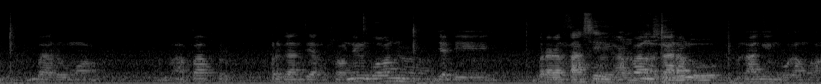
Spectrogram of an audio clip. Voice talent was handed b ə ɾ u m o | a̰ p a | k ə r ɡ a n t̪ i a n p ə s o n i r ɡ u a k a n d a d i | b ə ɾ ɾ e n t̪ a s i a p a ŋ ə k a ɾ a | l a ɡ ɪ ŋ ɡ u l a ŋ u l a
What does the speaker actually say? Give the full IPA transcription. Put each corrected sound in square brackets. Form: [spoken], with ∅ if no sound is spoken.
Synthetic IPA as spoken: b [a] ɾ u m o | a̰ p a | [p] ə r ɡ a n t̪ i a n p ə s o n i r ɡ u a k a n [d͡ʒ] a d i | b ə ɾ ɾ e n t̪ a s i a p a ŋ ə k a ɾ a | l a ɡ [i] ŋ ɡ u l a ŋ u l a

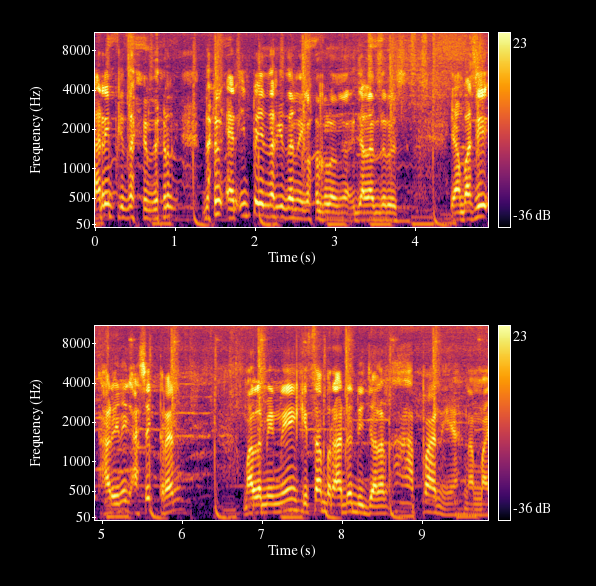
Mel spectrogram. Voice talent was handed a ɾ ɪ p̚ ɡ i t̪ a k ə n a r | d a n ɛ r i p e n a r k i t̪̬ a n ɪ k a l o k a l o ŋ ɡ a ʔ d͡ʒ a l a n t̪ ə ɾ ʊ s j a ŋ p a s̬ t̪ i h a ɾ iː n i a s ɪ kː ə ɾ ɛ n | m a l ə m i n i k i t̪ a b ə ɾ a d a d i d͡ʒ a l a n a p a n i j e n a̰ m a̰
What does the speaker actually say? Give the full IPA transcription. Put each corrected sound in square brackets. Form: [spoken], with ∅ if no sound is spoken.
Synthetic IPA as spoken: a ɾ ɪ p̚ [k] i t̪ a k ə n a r | d a n ɛ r i p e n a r k i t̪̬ a n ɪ k a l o k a l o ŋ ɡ a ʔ d͡ʒ a l a n t̪ ə ɾ ʊ s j a ŋ p a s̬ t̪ i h a ɾ iː n i a s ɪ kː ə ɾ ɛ n | m a l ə m i n i k i t̪ a b ə ɾ a d a d i d͡ʒ a l a n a p a n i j [a] n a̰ m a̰

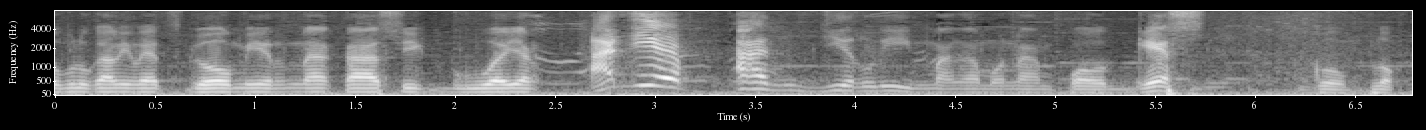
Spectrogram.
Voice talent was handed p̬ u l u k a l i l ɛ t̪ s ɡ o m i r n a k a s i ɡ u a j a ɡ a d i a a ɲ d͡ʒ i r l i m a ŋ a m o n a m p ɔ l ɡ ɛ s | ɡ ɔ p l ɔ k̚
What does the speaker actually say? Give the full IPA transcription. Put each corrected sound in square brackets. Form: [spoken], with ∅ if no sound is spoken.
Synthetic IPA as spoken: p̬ u l u k a l i l ɛ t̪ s ɡ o m i r n a k a s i ɡ u a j a [ŋ] a [d͡ʒ] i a a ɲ d͡ʒ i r l i m a ŋ a m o n a m p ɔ l ɡ ɛ s | ɡ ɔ [b] l ɔ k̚

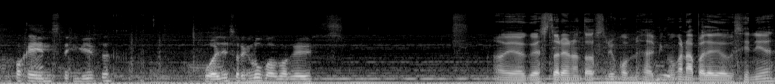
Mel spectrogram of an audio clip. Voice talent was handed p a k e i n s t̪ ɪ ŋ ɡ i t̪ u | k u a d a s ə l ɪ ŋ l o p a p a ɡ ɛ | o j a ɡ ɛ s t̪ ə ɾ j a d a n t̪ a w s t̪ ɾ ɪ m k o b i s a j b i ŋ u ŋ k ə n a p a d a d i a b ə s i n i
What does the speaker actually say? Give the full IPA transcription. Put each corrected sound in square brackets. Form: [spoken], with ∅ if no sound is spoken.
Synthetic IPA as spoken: p a k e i n s t̪ ɪ ŋ ɡ i t̪ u | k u a [d͡ʒ] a s ə [ɾ] ɪ ŋ l [u] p a p a [k] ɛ | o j a ɡ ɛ s t̪ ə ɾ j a [n] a n t̪ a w s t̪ ɾ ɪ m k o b i s a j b i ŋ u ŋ k ə n a p a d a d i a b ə s i n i

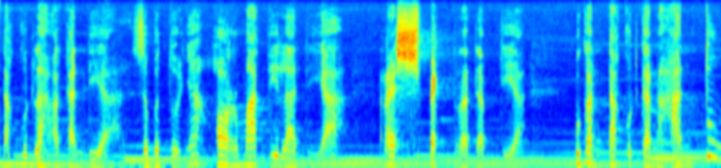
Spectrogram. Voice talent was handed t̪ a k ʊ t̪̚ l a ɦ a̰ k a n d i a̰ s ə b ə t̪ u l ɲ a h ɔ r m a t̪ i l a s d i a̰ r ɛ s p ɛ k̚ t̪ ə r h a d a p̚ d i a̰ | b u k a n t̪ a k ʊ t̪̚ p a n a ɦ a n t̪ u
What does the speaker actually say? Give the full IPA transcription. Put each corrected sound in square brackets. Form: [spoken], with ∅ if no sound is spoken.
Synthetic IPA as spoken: t̪ a k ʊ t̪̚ l a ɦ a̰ k a n d i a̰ s ə b ə t̪ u l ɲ a h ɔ r m a t̪ i l a [h] d i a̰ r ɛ s p ɛ k̚ t̪ ə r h a d a p̚ d i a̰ | b u k a n t̪ a k ʊ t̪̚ [k] a n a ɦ a n t̪ u

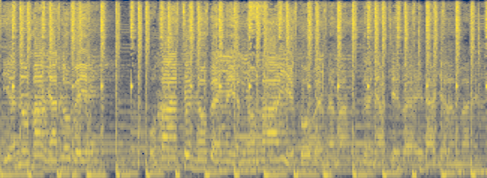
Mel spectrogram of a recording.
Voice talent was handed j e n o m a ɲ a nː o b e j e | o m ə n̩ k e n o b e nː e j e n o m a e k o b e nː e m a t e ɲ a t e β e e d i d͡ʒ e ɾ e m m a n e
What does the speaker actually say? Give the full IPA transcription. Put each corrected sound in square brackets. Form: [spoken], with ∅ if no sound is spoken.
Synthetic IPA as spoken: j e n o m a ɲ a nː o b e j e | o m [a] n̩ [t] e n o b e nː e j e n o m a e k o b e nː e m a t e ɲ a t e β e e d [a] d͡ʒ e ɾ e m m a n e

